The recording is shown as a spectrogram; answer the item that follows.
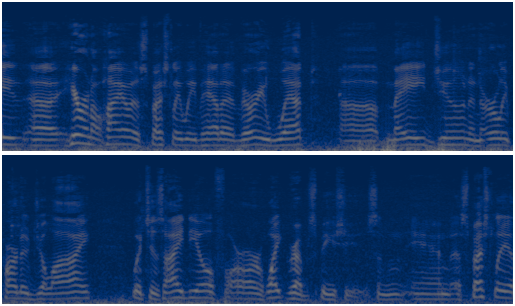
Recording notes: Live at the OTF/OSU Turfgrass Research Field Day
